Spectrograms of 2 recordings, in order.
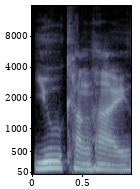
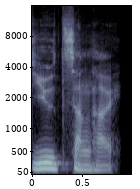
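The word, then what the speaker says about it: Yu Canghai: that uh that guy you kang hai that's not how you say his name it's you sanghai when you see a c followed by a vowel well that's kind of a s sound all right that's the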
